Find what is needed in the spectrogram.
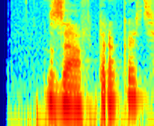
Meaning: to have breakfast, to breakfast, to lunch
- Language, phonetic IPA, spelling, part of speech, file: Russian, [ˈzaftrəkətʲ], завтракать, verb, Ru-завтракать.ogg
